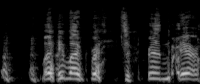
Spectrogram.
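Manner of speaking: high, desperate pleading. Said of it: "he's looking through the little window at the door like".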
